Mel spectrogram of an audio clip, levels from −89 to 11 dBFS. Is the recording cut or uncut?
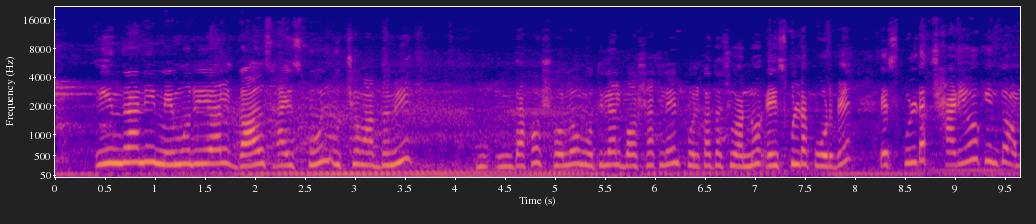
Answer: uncut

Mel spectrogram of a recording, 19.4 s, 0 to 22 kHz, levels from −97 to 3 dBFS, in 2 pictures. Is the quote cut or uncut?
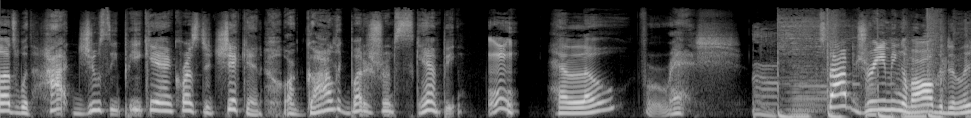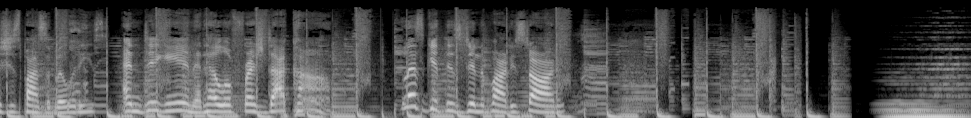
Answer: cut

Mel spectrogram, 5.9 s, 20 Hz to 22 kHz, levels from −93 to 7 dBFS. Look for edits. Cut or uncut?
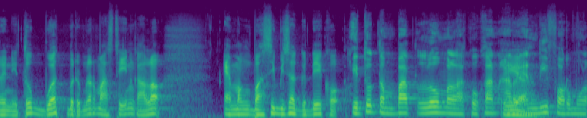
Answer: uncut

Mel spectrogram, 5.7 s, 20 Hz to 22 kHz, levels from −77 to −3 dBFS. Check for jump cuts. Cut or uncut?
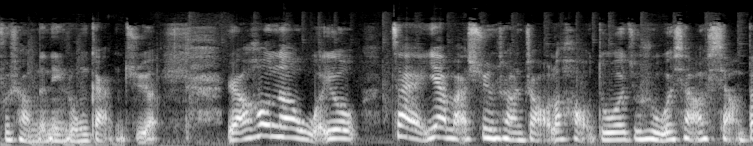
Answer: uncut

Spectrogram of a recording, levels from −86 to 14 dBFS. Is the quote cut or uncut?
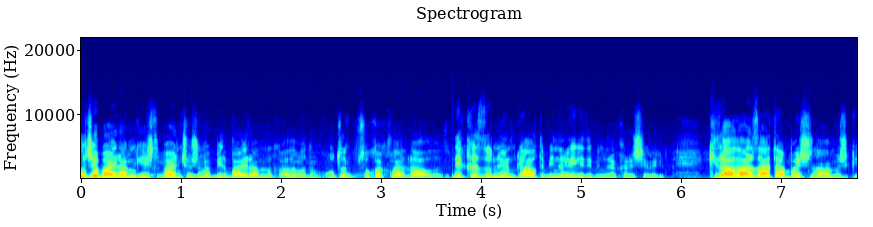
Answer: cut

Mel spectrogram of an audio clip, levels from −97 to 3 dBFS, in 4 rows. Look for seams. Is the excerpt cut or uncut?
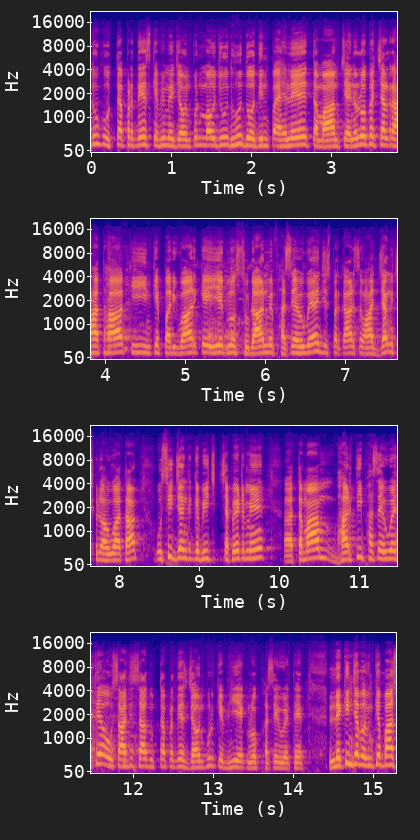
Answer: uncut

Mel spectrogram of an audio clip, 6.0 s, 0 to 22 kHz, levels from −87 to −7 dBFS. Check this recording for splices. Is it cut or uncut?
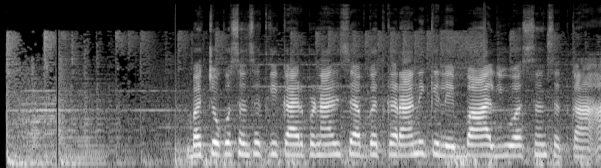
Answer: cut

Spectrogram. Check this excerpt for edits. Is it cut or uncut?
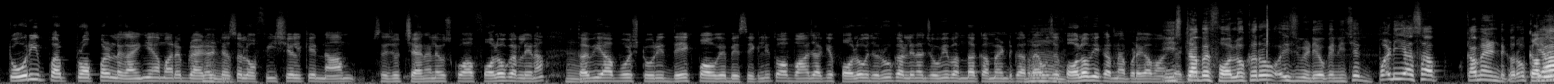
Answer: uncut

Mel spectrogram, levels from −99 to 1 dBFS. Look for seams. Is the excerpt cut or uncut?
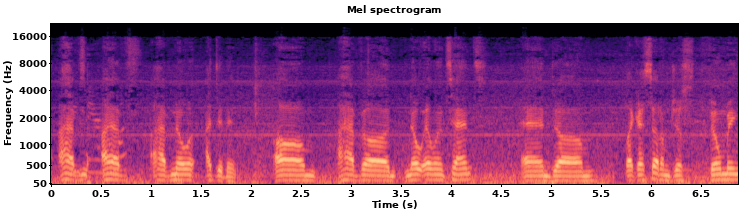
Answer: uncut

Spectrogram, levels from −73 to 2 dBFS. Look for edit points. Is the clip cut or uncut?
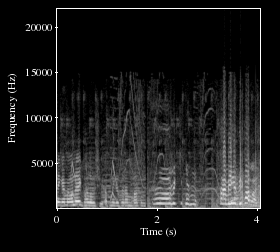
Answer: cut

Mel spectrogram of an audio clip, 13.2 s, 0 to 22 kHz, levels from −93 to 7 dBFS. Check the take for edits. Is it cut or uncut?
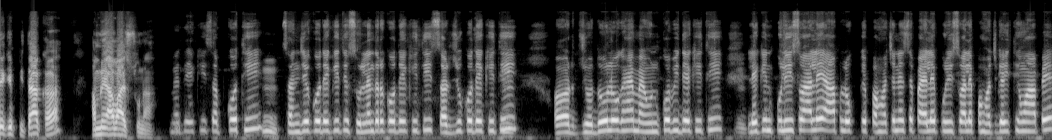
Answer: uncut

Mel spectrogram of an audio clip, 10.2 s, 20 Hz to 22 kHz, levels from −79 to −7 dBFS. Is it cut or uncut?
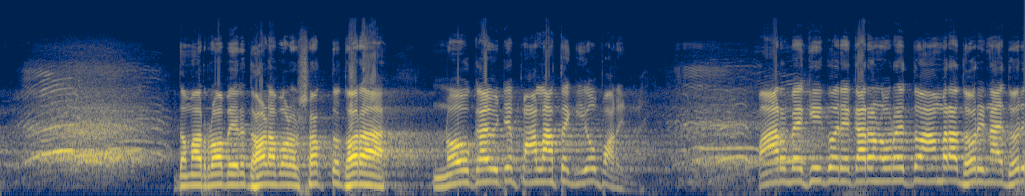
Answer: cut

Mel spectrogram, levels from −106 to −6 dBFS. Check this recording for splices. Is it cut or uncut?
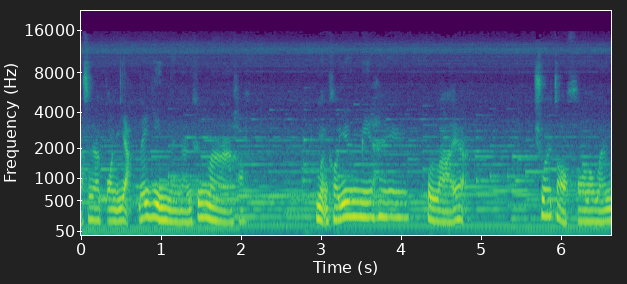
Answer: uncut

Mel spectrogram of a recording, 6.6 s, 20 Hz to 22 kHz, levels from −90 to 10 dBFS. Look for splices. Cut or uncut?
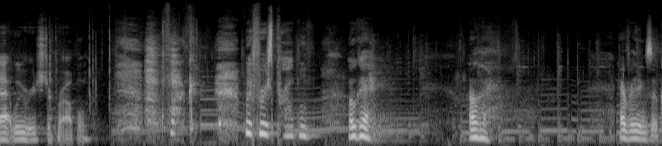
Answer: uncut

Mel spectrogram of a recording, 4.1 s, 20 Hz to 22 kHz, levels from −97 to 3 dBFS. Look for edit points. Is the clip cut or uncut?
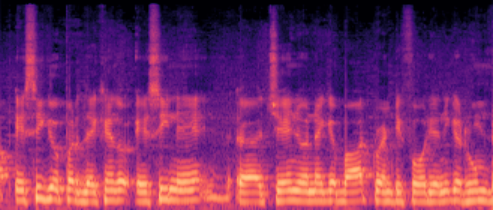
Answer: uncut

